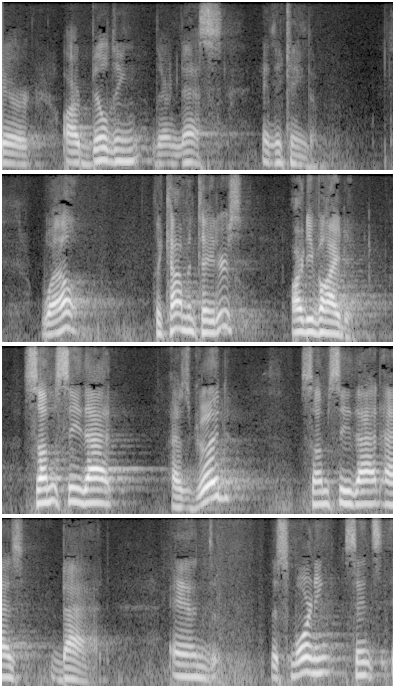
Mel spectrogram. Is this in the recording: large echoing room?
yes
